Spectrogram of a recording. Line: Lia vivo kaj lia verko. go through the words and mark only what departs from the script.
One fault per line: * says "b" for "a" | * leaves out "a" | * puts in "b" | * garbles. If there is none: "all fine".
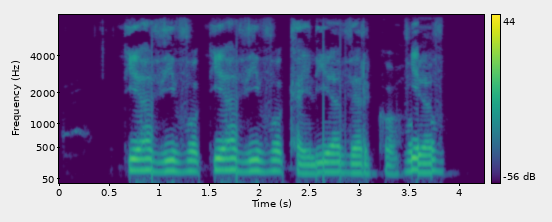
* puts in "lia vivo"
* garbles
